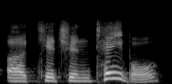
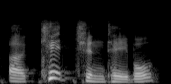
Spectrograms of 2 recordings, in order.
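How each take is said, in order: First: The stress falls on the second word. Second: The stress falls on the first word. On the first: Any table located in the kitchen. "like a regular adjective plus a, a noun" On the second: A table made for the kitchen. "if you pronounce it together as a compound"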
